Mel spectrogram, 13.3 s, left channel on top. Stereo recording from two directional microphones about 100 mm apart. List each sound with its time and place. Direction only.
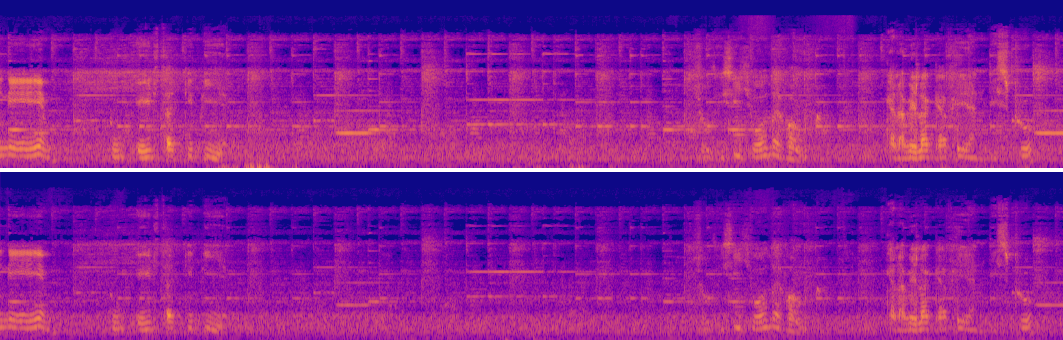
0.0 s music: 25° left (ahead or behind)
1.4 s speech: 35° left (ahead or behind)
4.2 s music: 40° left (ahead or behind)
8.7 s music: 20° left (ahead or behind); by 10.3 s 40° left (ahead or behind)
11.1 s speech: 20° left (ahead or behind)
12.7 s speech: 40° left (ahead or behind)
